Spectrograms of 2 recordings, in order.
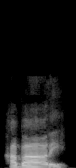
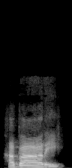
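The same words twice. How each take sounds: First: The R is a quick tongue tap. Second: The same.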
